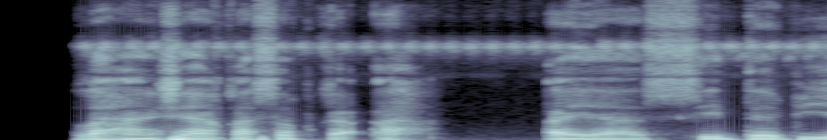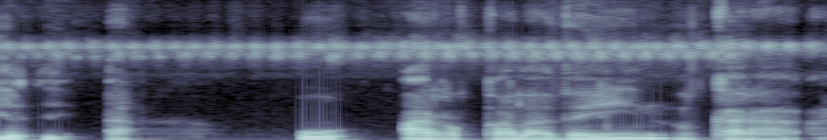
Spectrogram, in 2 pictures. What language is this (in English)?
Somali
